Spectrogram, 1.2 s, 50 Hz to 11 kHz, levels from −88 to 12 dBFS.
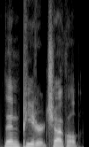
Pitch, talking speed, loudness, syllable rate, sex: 130 Hz, 150 wpm, -16 LUFS, 5.2 syllables/s, male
